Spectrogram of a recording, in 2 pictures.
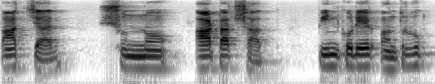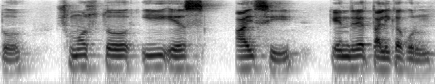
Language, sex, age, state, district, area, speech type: Bengali, male, 30-45, West Bengal, Howrah, urban, read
